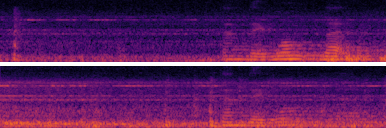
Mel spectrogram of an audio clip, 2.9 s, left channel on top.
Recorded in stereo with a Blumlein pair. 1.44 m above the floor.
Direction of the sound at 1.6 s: 20° right.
